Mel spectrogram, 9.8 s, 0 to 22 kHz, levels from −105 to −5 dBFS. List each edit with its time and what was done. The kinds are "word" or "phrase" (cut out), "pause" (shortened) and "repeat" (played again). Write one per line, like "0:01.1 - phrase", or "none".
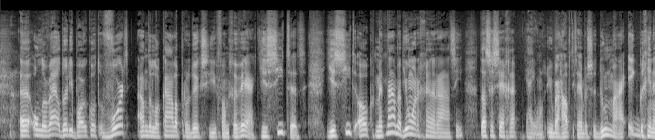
0:02.0 - word
0:03.4 - word
0:06.0 - word
0:08.6 - word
